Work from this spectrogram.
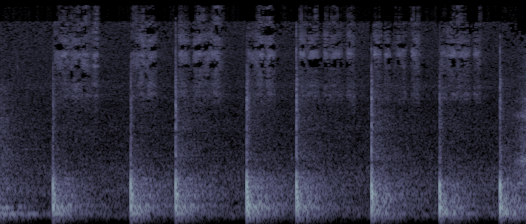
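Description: Pen writing down a math answer on paper, heard as seven or so evenly spaced scratchy strokes, each starting sharply and trailing off, faint and close with no talking.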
